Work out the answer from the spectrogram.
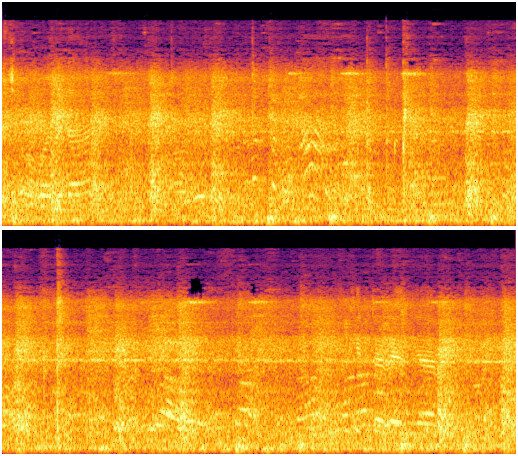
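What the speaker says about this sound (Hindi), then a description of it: "ट्रेन जा रहा है।" A train passing by at six in the morning makes a continuous loud rattling rumble with rhythmic clacking of wheels over rail joints, sustained throughout without a break while a voice talks over it.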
